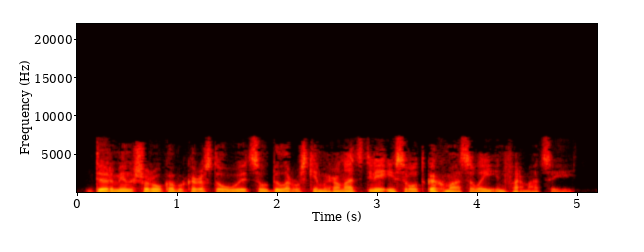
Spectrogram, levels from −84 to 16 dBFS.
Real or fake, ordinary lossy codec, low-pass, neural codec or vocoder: fake; MP3, 32 kbps; 7.2 kHz; codec, 16 kHz, 0.5 kbps, X-Codec, HuBERT features, trained on LibriSpeech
